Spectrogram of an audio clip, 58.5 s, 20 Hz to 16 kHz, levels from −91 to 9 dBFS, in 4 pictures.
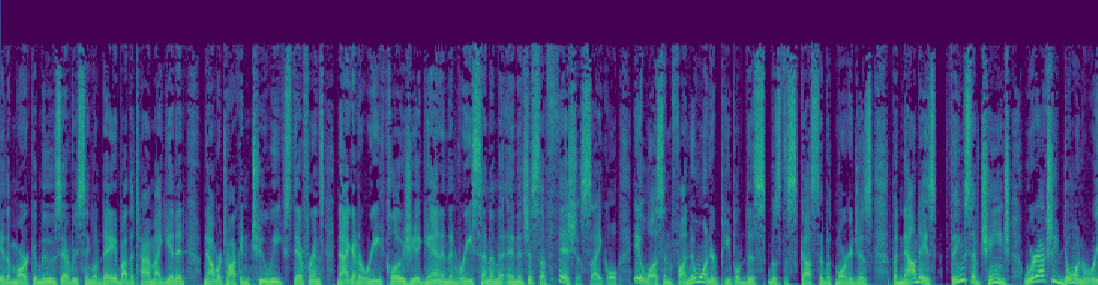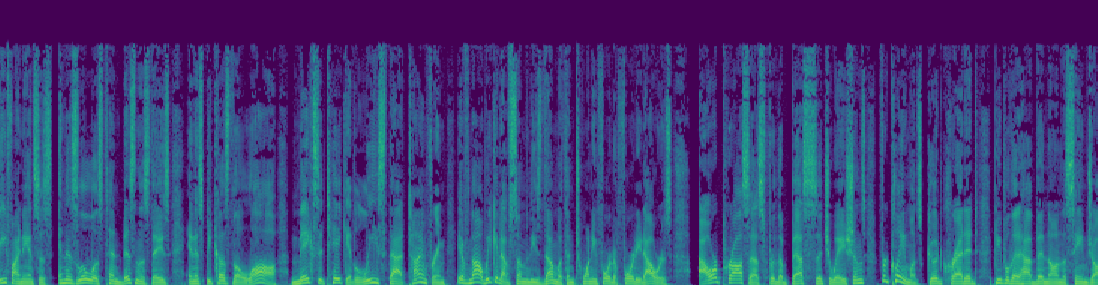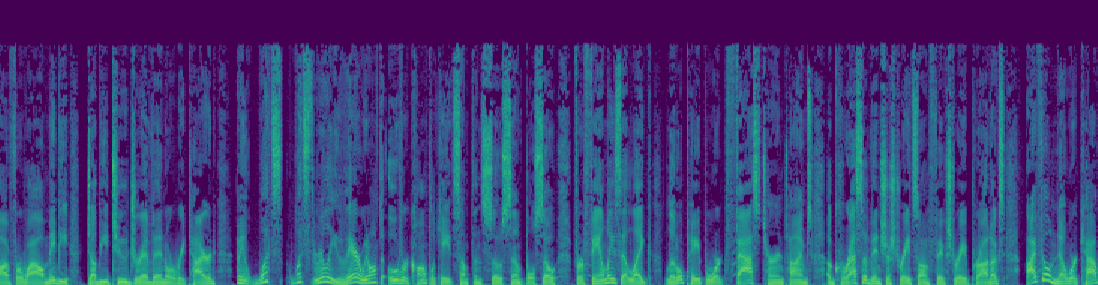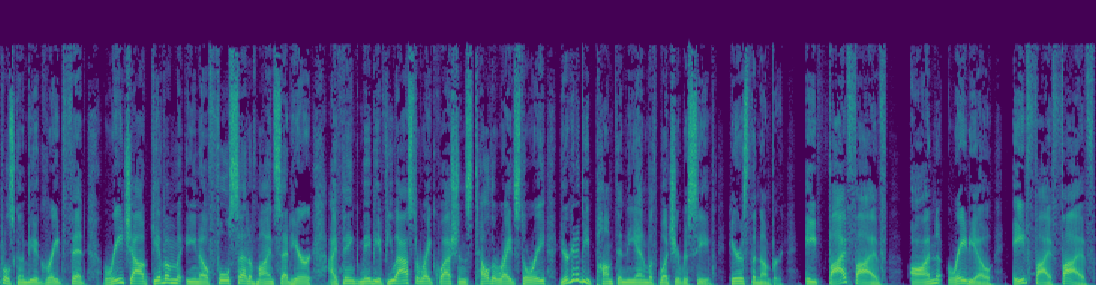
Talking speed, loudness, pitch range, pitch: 210 wpm, -17 LUFS, 105-140 Hz, 125 Hz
